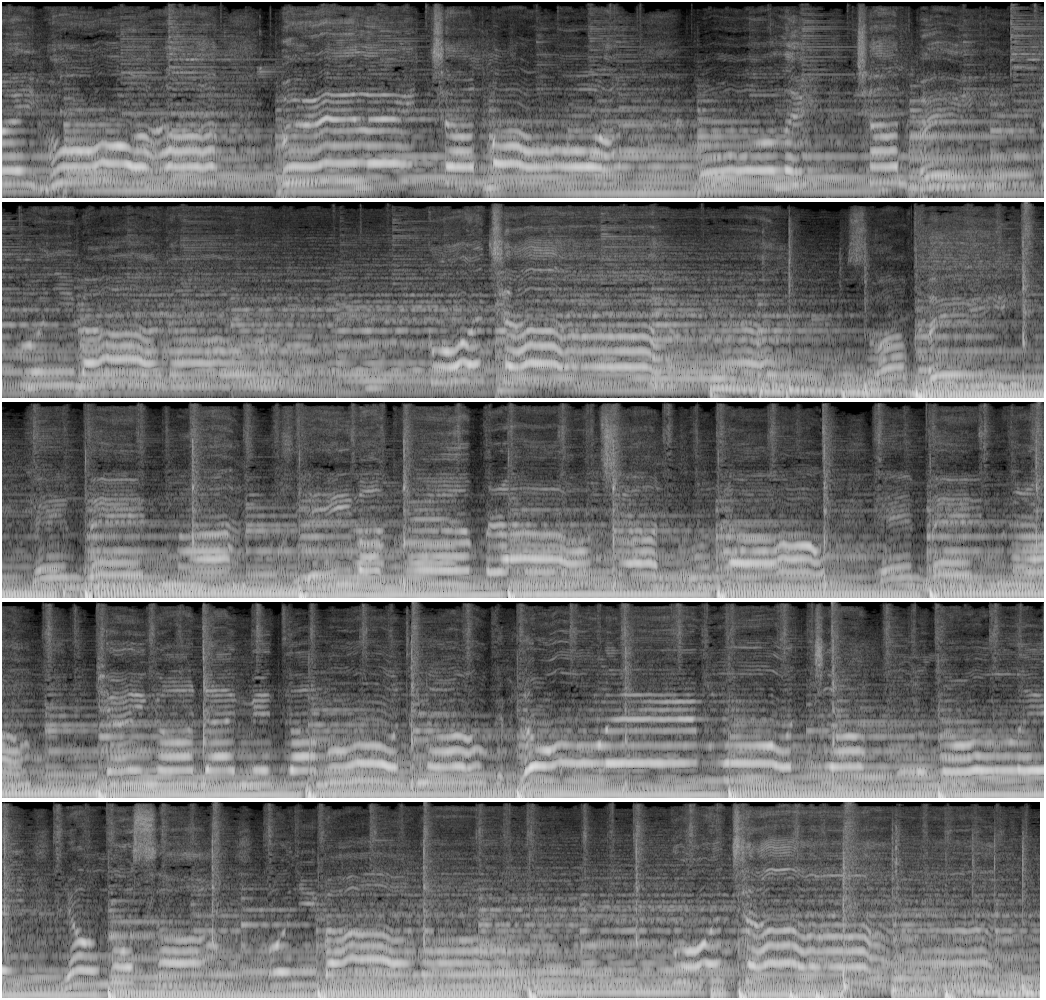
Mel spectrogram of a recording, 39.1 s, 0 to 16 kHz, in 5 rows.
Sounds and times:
Music: 0.0 - 39.0.

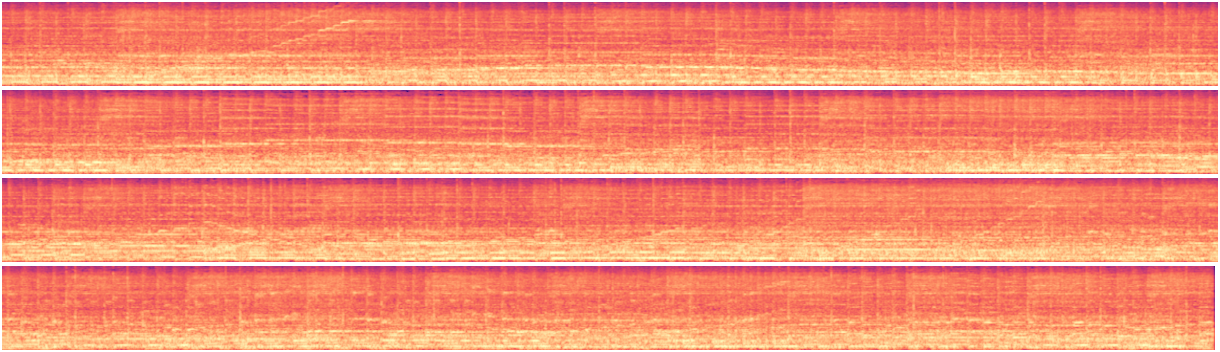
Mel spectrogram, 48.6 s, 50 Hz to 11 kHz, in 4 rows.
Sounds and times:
Music: 0.0 - 48.6.

